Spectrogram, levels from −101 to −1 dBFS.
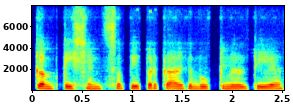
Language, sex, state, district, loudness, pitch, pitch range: Hindi, female, Haryana, Charkhi Dadri, -19 LUFS, 185 Hz, 180-190 Hz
